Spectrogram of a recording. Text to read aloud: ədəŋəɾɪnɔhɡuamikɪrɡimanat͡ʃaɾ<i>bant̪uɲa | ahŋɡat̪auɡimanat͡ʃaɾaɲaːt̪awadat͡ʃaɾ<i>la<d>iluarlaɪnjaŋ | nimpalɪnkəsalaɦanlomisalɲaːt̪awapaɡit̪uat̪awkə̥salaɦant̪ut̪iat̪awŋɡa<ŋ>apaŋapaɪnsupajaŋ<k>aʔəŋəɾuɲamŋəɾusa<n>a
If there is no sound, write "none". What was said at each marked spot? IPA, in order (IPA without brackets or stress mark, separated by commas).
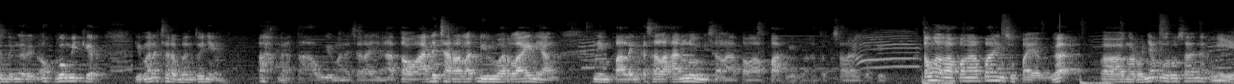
a, a, d, ŋ, ɡ, n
